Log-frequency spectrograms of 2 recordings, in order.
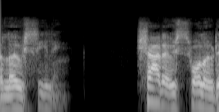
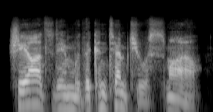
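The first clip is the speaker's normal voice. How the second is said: usual speaking voice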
